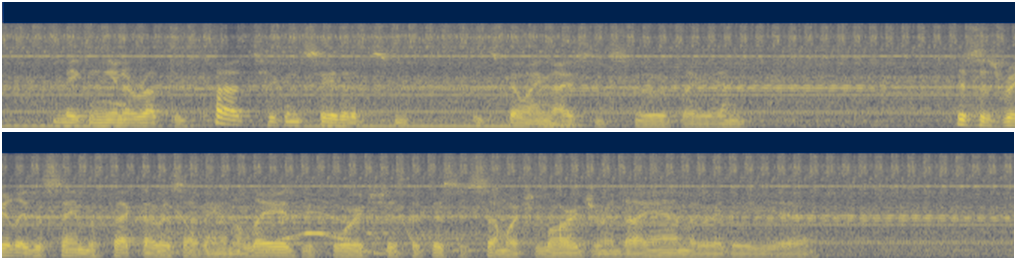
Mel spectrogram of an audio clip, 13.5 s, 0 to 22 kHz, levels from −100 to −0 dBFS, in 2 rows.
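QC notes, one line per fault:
Nothing here needs flagging; I listened all the way along and didn't catch any problems worth a note.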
